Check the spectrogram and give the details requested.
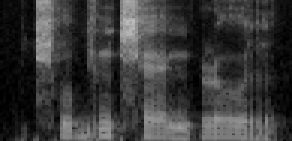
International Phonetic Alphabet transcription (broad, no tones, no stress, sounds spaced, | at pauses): t͡ɕʰ u bʲ ʊ ŋ t͡ɕʰ ɛ ŋ | ɭ ʊ r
